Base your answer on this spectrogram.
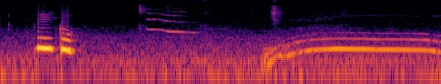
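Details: A male domestic cat gives two short clipped calls, then after a pause a long, drawn-out, low moaning yowl that rises at the start and holds steady before slowly fading; a quiet room hum underneath.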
